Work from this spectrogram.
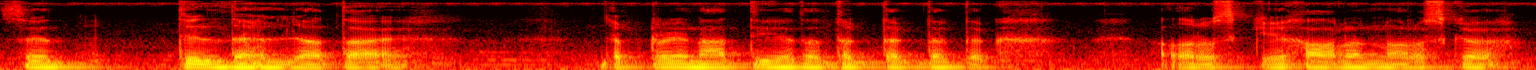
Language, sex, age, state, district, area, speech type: Urdu, male, 45-60, Telangana, Hyderabad, urban, spontaneous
